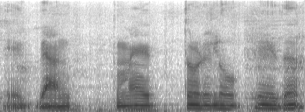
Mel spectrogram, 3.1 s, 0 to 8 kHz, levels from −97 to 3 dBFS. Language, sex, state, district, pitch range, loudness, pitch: Hindi, male, Maharashtra, Sindhudurg, 80-100 Hz, -27 LUFS, 95 Hz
